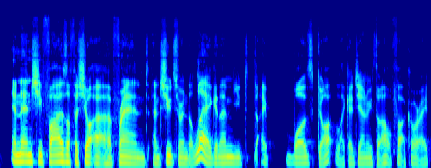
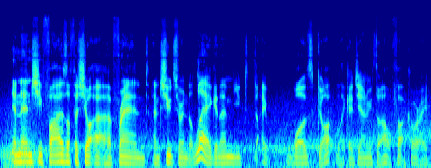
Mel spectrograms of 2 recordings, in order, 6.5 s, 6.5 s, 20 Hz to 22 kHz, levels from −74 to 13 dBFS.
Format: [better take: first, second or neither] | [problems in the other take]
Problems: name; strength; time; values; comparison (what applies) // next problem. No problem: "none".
first | wind noise on the microphone; occasional gusts; 15 dB below the speech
